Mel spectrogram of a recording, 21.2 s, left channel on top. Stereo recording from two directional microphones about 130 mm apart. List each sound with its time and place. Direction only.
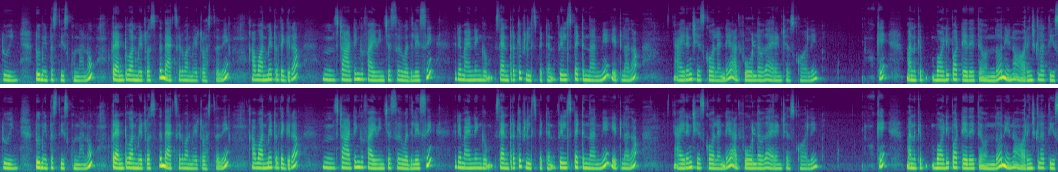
0.0 s speech: 25° right (ahead or behind)
17.5 s speech: 30° right (ahead or behind)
